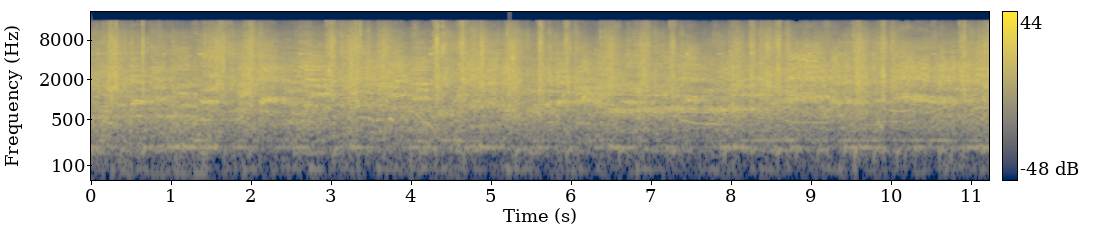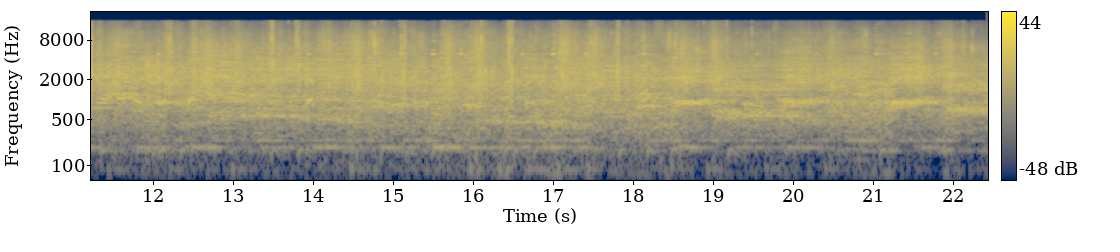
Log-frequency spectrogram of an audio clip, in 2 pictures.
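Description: A large crowd of secondary-school students singing jama cheering chants together, loud and steady, over a fast, dense beat of claps or percussion.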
